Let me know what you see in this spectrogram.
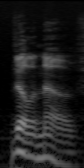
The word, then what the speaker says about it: Villeneuve: Denis Villeneuve. Did I say that right? – Yeah. – Villeneuve. Oh, sorry. – It depends. Close. Americans would say, yeah, Villeneuve.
